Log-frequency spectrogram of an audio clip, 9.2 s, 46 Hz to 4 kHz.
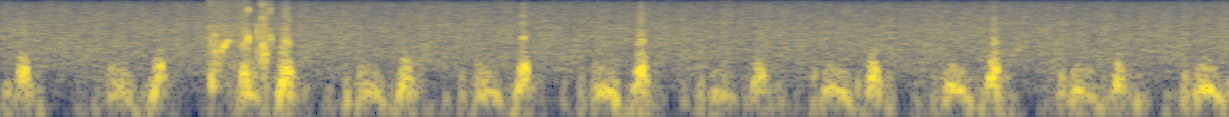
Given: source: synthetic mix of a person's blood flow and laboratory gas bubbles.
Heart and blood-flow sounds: Doppler ultrasound of blood flow; precordium
1.55-2.05 s: bubbles
From the record:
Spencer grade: 1 (occasional bubble signal discernible with the cardiac motion signal, with majority of cardiac periods free of bubbles); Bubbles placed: only in the low amplitude regions of the cardiac cycle

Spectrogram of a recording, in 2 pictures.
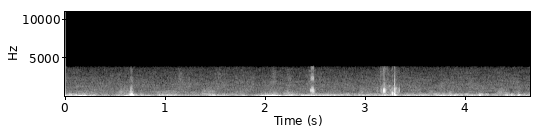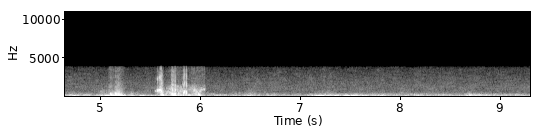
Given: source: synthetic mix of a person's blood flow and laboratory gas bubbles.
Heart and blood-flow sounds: Doppler ultrasound of blood flow; subclavian vein
2.45-2.51 s: bubbles
3.15-3.35 s: bubbles
5.08-5.25 s: bubbles
5.54-6.05 s: bubbles
From the record:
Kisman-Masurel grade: 222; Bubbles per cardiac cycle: several, 3 to 8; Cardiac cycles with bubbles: 10 to 50%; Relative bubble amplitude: moderate (0.250 to 0.450); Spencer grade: 2 (many but less than half of the cardiac periods contain bubble signals, singularly or in groups); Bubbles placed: anywhere in the cardiac cycle

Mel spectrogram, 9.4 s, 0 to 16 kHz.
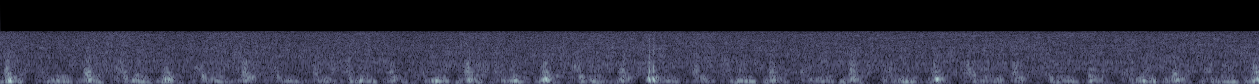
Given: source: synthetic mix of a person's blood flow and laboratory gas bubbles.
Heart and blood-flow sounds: Doppler ultrasound of blood flow; precordium
4.83-4.96 s: bubbles
From the record:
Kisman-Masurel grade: 113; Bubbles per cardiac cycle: 1 to 2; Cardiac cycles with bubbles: 1 to 10%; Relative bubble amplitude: loud (0.450 to 0.775); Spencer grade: 1 (occasional bubble signal discernible with the cardiac motion signal, with majority of cardiac periods free of bubbles); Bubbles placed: anywhere in the cardiac cycle

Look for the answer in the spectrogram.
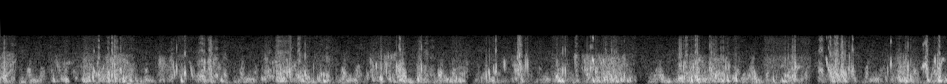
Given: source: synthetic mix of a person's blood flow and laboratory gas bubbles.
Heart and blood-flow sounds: Doppler ultrasound of blood flow; precordium
0.00-0.17 s: bubbles
0.48-1.44 s: bubbles
1.58-2.29 s: bubbles
2.60-3.33 s: bubbles
3.66-4.37 s: bubbles
4.48-4.69 s: bubbles
4.83-5.33 s: bubbles
5.51-5.70 s: bubbles
5.73-6.37 s: bubbles
6.74-7.44 s: bubbles
7.63-8.12 s: bubbles
8.17-8.59 s: bubbles
8.82-9.47 s: bubbles
From the record:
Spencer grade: 4 (maximum detectable bubble signal sounding continuously throughout systole and diastole of every cardiac period, and overriding the amplitude of the normal cardiac signals); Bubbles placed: only in the low amplitude regions of the cardiac cycle

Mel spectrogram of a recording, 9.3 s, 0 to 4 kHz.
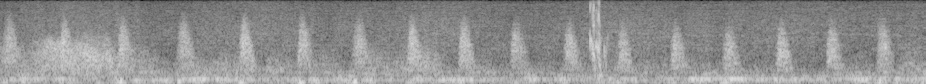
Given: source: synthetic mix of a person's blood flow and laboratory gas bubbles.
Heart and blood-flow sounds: Doppler ultrasound of blood flow; subclavian vein
5.88-6.10 s: bubbles
From the record:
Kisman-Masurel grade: 111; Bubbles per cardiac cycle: 1 to 2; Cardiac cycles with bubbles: 1 to 10%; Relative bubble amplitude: barely perceptible (0.100 to 0.250); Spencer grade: 1 (occasional bubble signal discernible with the cardiac motion signal, with majority of cardiac periods free of bubbles); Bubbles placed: anywhere in the cardiac cycle

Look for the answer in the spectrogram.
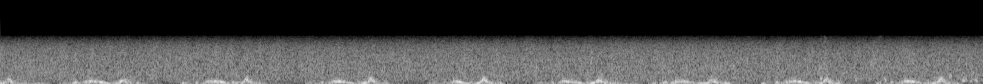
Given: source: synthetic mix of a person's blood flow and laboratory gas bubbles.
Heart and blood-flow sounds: Doppler ultrasound of blood flow; precordium
8.17-8.30 s: bubbles
8.41-8.46 s: bubbles
8.53-8.63 s: bubbles
8.68-8.90 s: bubbles
9.46-9.84 s: bubbles
From the record:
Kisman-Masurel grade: 221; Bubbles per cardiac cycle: several, 3 to 8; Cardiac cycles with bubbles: 10 to 50%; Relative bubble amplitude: barely perceptible (0.100 to 0.250); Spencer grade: 2 (many but less than half of the cardiac periods contain bubble signals, singularly or in groups); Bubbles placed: only in the low amplitude regions of the cardiac cycle

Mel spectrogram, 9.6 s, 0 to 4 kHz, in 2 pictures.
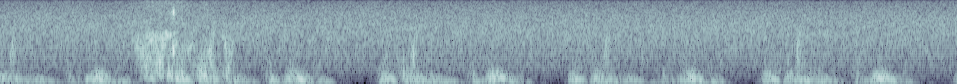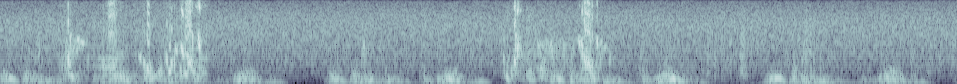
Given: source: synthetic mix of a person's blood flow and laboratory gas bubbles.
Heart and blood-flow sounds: Doppler ultrasound of blood flow; precordium
0.66-1.18 s: bubbles
5.08-5.85 s: bubbles
7.28-7.88 s: bubbles
From the record:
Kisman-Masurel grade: 223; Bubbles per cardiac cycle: several, 3 to 8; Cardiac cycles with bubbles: 10 to 50%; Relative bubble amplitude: loud (0.450 to 0.775); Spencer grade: 2 (many but less than half of the cardiac periods contain bubble signals, singularly or in groups); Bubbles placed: only in the low amplitude regions of the cardiac cycle

